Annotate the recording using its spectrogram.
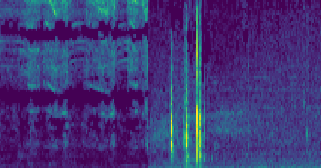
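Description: Faint low sound for about two seconds, then the steady low rumble of a car's interior. Two or three sharp clicks follow shortly after the rumble starts.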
